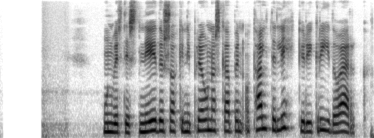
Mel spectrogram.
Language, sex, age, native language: Icelandic, female, 30-39, Icelandic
